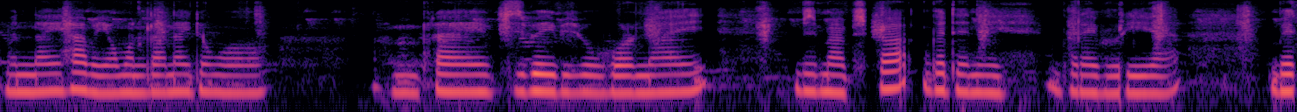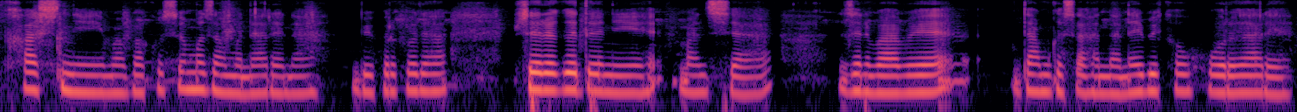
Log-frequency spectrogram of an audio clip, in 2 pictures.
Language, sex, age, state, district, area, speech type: Bodo, female, 60+, Assam, Kokrajhar, urban, spontaneous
